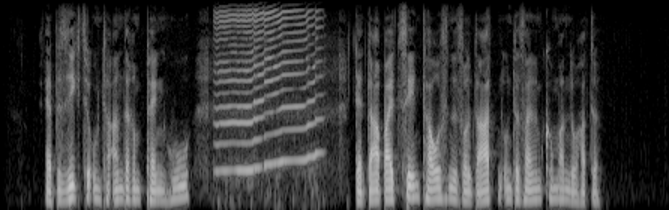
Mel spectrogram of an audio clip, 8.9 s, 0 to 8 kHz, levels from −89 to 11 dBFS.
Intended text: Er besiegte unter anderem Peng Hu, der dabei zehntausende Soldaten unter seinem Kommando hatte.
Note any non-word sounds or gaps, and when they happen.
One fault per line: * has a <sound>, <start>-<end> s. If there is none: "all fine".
* has a squeak, 2.8-4.4 s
